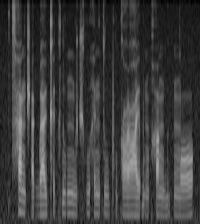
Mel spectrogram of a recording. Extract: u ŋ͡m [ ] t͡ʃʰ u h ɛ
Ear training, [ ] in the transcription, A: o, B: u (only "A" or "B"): B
